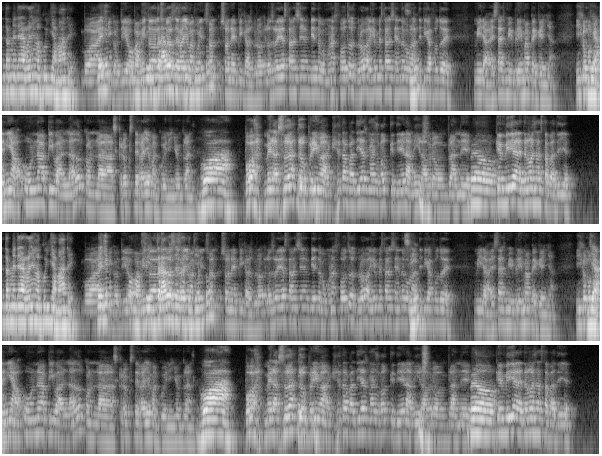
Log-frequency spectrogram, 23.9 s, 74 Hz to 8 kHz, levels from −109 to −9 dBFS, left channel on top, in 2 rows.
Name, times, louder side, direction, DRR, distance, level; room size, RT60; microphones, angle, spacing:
voice 1, 0.0-1.4 1.9-2.2 2.5-4.2 8.2-8.4 11.7-12.0 15.9-16.5 17.9-18.0 20.3-20.5 21.3-21.9, right 3 dB, 40° right, 0.5 m, -25 dB
voice 2, 1.6-8.9 9.4-11.0 11.5-15.8 16.8-21.3 21.9-23.3, left 2 dB, 75° left, 1.1 m, -33 dB
4.5 x 2.7 x 2.5 m
head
